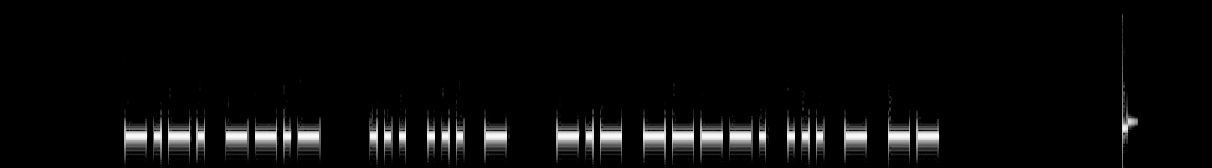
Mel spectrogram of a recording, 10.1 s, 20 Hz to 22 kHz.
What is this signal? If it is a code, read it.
Morse code, heard as a keyed tone, about 20 wpm, 700 Hz. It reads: CQ SST K9STM
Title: K1USN SST QSO Practice - 20wpm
